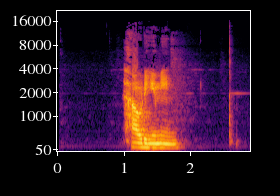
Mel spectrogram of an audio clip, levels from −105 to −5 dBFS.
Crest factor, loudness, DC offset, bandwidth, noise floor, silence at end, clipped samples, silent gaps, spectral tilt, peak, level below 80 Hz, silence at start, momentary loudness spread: 18 dB; -16 LUFS; under 0.1%; 12 kHz; -73 dBFS; 1.05 s; under 0.1%; none; -6 dB/octave; -2 dBFS; -58 dBFS; 1 s; 10 LU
